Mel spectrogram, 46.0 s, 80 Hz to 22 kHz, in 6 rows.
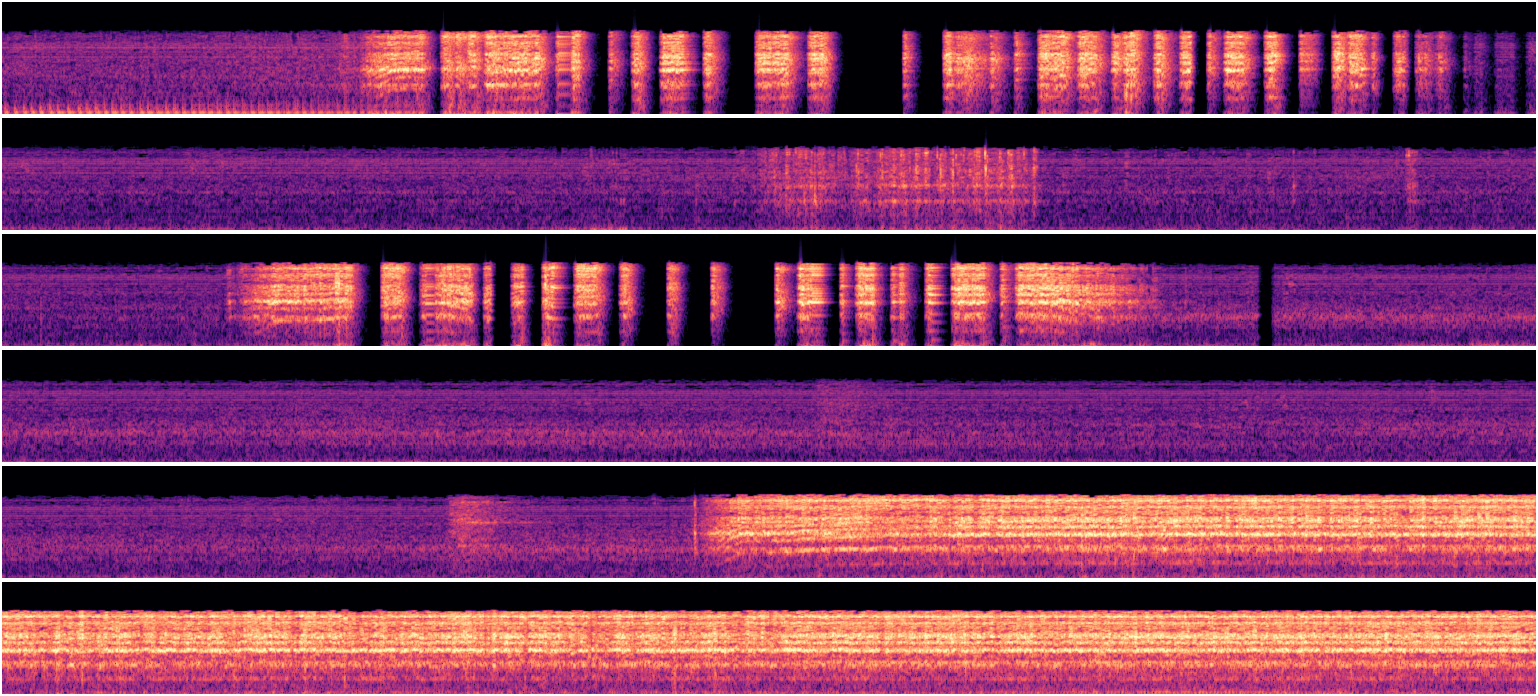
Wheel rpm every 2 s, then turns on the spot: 10, 140, 160, 130, 0, 0, 10, 0, 90, 140, 120, 0, 0, 0, 0, 0, 20, 150, 160, 160, 160, 160, 160.
12-14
